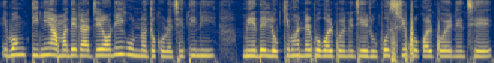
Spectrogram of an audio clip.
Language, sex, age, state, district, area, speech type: Bengali, female, 30-45, West Bengal, South 24 Parganas, rural, spontaneous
